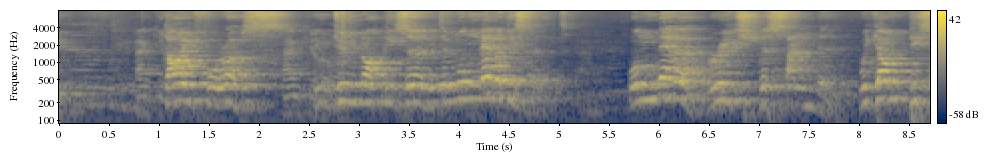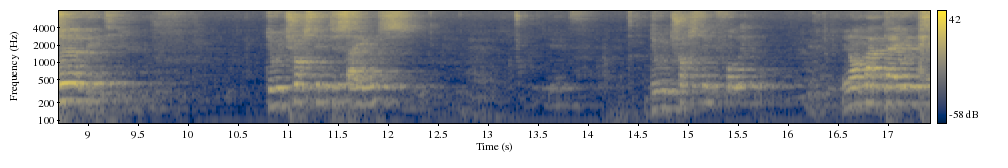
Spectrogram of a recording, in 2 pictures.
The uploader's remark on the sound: KCC's morning service. Please note that this is a live recording and at times the audio quality may suffer due to external circumstances.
